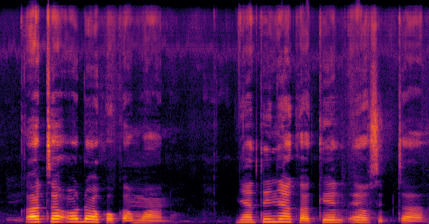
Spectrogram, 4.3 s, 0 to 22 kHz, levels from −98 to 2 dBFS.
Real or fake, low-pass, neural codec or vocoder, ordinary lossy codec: fake; none; vocoder, 44.1 kHz, 128 mel bands every 512 samples, BigVGAN v2; none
